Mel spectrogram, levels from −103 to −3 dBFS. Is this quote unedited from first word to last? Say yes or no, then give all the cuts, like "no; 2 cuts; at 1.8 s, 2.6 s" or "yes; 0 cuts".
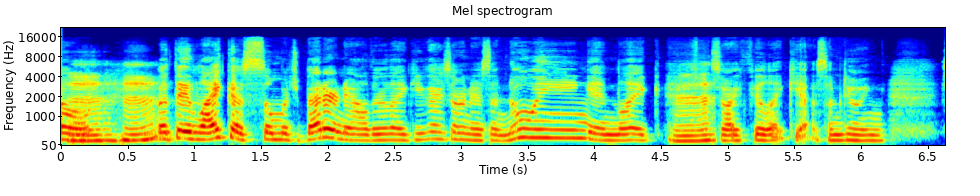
no; 1 cut; at 4.9 s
